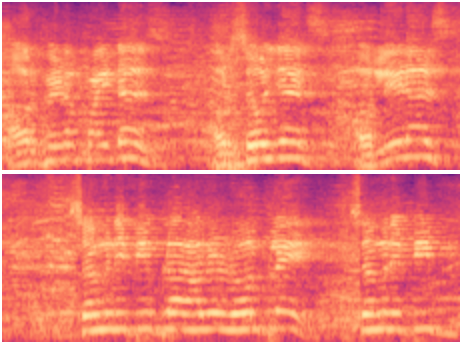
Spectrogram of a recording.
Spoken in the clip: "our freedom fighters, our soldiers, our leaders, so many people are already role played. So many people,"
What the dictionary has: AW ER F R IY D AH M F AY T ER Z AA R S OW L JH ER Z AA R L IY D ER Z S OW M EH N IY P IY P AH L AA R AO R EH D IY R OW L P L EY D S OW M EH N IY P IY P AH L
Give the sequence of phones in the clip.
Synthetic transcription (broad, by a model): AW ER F EH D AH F AY T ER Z AA R S OW L JH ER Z AA R L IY D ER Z S OW M EH N IY P IY P AH L AA R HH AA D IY R OW L P L EY S OW M EH N IY P IY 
